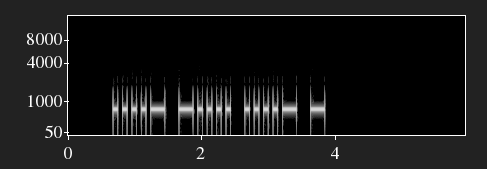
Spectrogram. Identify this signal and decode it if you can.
Morse code, heard as a keyed tone, about 17 wpm, 700 Hz. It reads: 464T
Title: All Cut Numbers - 4-Digit 17wpm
